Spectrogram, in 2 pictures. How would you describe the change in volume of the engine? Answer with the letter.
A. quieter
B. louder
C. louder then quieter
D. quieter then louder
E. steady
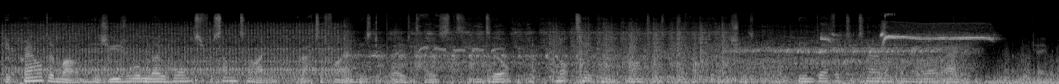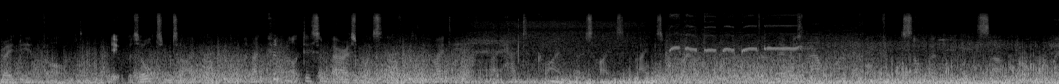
E.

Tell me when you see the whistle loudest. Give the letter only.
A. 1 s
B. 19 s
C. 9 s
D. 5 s
C.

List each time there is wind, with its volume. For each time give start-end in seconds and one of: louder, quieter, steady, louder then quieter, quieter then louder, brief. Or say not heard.
0.0-21.1 louder.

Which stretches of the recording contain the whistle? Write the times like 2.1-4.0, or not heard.
4.2-5.0, 8.2-10.0, 17.2-19.2.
